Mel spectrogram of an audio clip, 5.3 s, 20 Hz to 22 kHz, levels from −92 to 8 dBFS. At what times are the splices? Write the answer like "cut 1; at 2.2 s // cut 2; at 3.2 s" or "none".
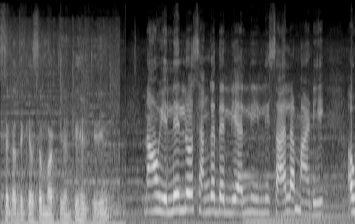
cut 1; at 1.8 s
